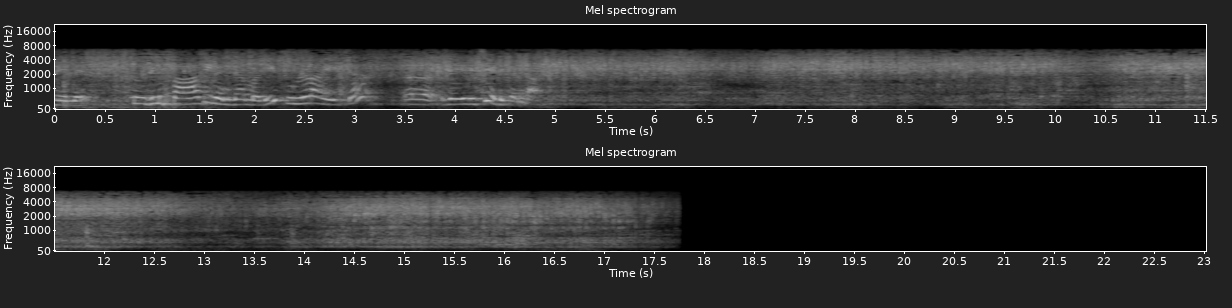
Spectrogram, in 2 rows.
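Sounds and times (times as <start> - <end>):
chicken sizzling in hot oil: 0.0 - 17.8.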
